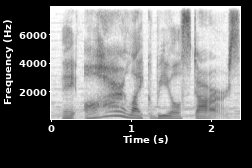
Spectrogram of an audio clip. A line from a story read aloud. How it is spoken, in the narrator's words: murmured Chloe, for she had begun to have serious doubts whether the stars she had painted on the kite were not wrong after all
